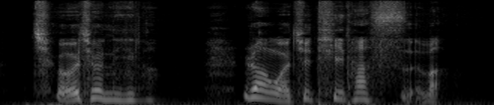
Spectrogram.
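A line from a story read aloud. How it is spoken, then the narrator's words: Crying plea. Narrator (Chinese): 哭着说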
